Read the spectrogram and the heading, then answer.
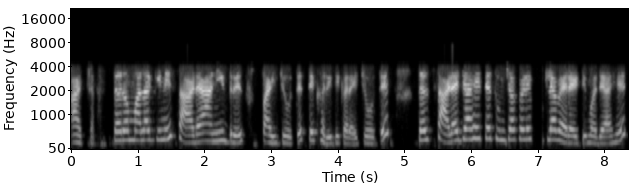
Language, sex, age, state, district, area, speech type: Marathi, female, 18-30, Maharashtra, Yavatmal, urban, conversation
